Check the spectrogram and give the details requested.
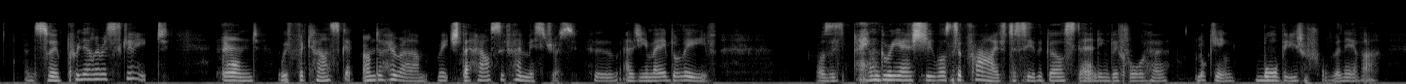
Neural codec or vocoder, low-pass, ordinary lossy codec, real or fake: codec, 24 kHz, 1.5 kbps, HILCodec; 7.2 kHz; AAC, 48 kbps; fake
